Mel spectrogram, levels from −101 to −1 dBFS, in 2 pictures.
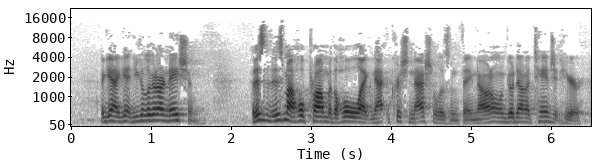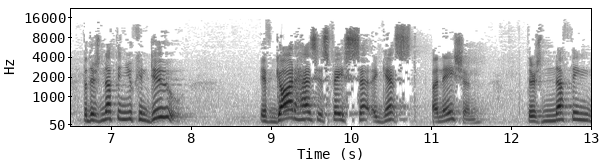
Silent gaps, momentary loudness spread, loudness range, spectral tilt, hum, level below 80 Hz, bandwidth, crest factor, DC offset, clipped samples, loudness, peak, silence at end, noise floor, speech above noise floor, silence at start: none; 13 LU; 4 LU; -3.5 dB/octave; none; -74 dBFS; 14.5 kHz; 20 dB; under 0.1%; under 0.1%; -20 LUFS; 0 dBFS; 0 s; -57 dBFS; 37 dB; 0.35 s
